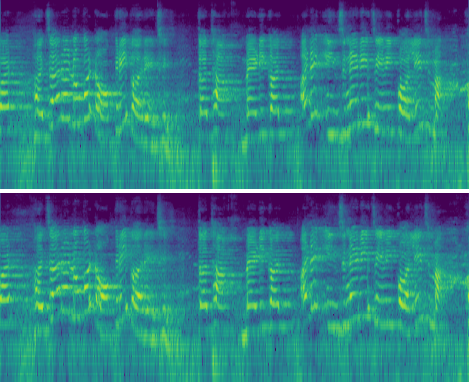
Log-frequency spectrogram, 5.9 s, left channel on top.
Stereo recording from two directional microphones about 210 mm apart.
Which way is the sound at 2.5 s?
40° left (ahead or behind).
